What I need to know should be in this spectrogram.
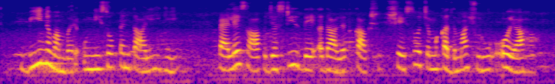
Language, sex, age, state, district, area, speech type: Dogri, female, 18-30, Jammu and Kashmir, Reasi, urban, read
